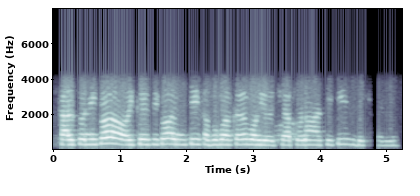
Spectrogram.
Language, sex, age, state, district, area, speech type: Odia, female, 18-30, Odisha, Koraput, urban, conversation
